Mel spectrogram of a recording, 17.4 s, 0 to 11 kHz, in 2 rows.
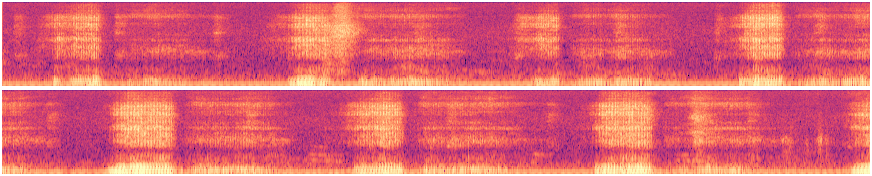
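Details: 5-month-old German Shepherd x African Boerboel dog snoring while asleep: low, rattling snores about every two and a half seconds, roughly 26 a minute.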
